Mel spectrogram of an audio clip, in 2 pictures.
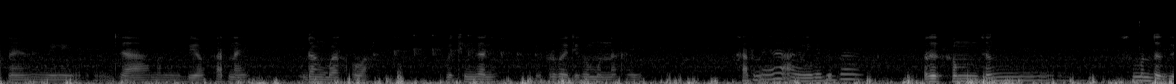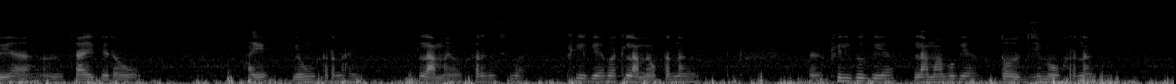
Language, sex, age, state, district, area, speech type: Bodo, male, 30-45, Assam, Goalpara, rural, spontaneous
